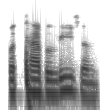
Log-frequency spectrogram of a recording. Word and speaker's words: metabolism: metabolism is uh yeah i only stress on the second right without i don't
